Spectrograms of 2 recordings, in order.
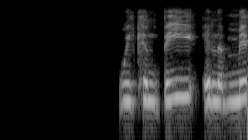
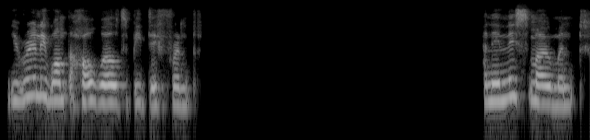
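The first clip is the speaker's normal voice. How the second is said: tender self-comfort. Shown as a demonstration. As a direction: soothe yourself gently, as if hugging a child. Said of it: "give ourselves a beautiful hug and say".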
